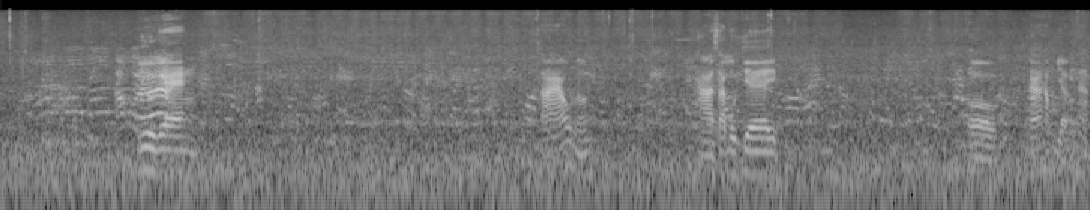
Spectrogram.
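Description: A plastic spoon scrapes through shaved ice in a bowl.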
